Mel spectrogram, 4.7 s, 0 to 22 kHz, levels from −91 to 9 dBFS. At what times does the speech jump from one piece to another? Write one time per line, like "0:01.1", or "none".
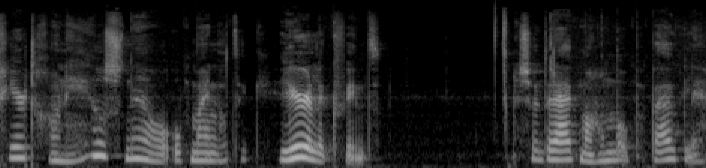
0:01.4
